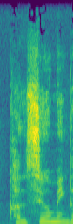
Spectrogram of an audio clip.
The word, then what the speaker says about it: consuming: 接着我们来看 consuming 这个字， consuming 的重音在第二个音节，也就是 suming 这个音节。那要注意它发音的地方是 O 是发成 E 的声音 consuming，接着 U 是发成 U 的发音。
